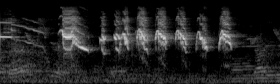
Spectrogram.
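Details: Oriental magpie-robin of the poci variety, a champion ngeplong singer. The end of a whistle drops away, then seven loud, evenly spaced, harsh chirping notes follow in quick succession, about five per second, before quiet.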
